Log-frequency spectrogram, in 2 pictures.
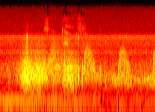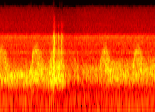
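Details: Home fetal Doppler on a pregnant woman's belly: rhythmic whooshing pulses through static, the baby's heartbeat found after moving the probe past her own; the device's displayed rate was inaccurate.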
